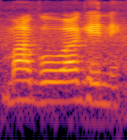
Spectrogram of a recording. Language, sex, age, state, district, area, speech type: Marathi, female, 45-60, Maharashtra, Buldhana, rural, read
